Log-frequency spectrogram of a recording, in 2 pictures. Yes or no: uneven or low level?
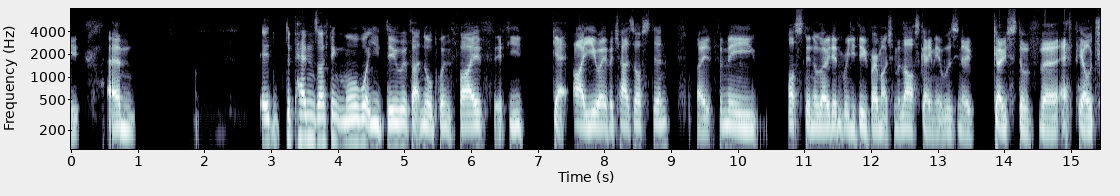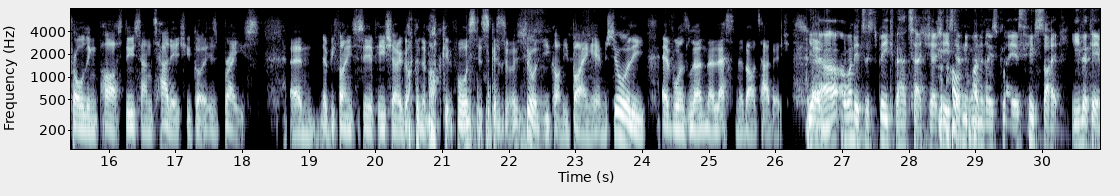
no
